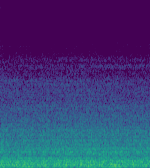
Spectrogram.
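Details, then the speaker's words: Gas furnace after a fix for shutdowns (earlier code: pressure switch open with inducer on): inducer on, hot surface igniter glowing, gas valve open, burners lit with a steady, even roar and no popping. "Yellow light's on, that means the gas valve turned on. You can hear the flame going, you can see the blue in there."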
